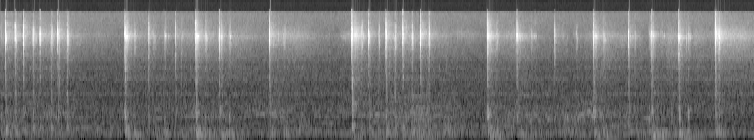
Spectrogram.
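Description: Keystrokes on a computer keyboard while the destroy command is entered in a terminal: irregular bursts of crisp, close clicks and taps separated by short pauses, alone and fairly quiet.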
